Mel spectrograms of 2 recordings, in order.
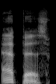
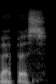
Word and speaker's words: EPOS: second edition it is from epis which is spelled epos if you are into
